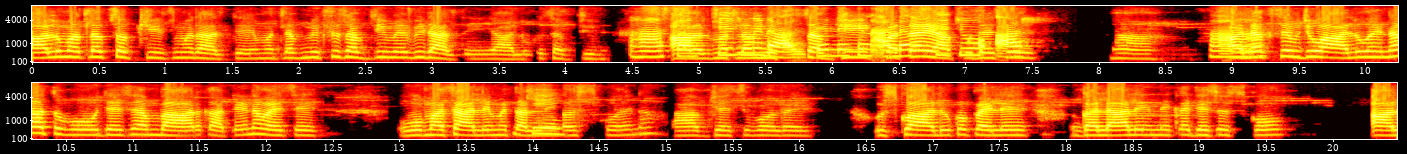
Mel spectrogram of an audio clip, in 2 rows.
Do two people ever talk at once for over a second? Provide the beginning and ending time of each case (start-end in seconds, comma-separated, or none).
4.9-7.4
